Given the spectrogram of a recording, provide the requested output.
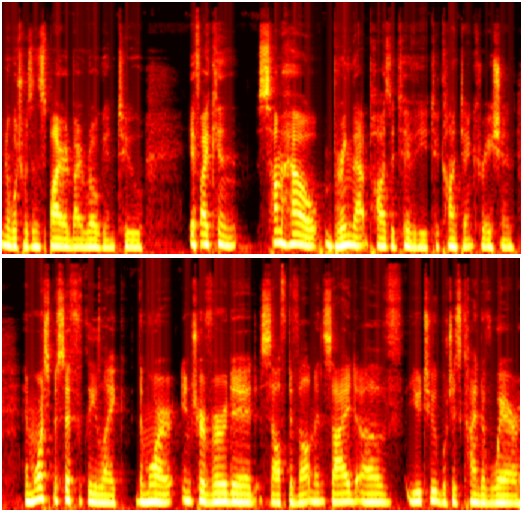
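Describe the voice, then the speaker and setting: Dark and mellow, a man's medium-pitched voice sounds somewhat breathy at a moderate pace. The recording is very clean, with a silent background. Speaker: podcast host. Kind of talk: casual chat. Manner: monotone; laid back.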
